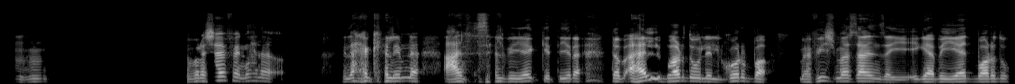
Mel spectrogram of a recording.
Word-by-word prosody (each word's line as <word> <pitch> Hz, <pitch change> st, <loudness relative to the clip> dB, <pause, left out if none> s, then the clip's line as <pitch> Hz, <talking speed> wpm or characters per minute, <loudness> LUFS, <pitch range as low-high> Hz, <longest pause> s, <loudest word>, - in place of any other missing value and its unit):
اهم. 130 Hz, +2 st, -16 dB, 1.4 s
طب 130 Hz, -, -12 dB
أنا 150 Hz, 0 st, -2 dB
شايف 185 Hz, +3 st, +2 dB
إن 155 Hz, -3 st, -2 dB
إحنا 160 Hz, -3 st, -8 dB, 0.7 s
إن -, -, -8 dB
إحنا -, -, +1 dB
اتكلمنا 155 Hz, -1 st, -1 dB, 0.3 s
عن -, -, +6 dB
سلبيات 140 Hz, +2 st, -5 dB
كتيرة، 140 Hz, +1 st, -4 dB, 0.3 s
طَب 140 Hz, 0 st, 0 dB
هل 275 Hz, +1 st, +7 dB
برضو 155 Hz, -, +3 dB
للغُربة، 140 Hz, +3 st, -1 dB, 0.3 s
ما 125 Hz, -1 st, -6 dB
فيش 155 Hz, +4 st, -5 dB
مثلًا 145 Hz, -1 st, +2 dB
زي 115 Hz, -3 st, -4 dB
إيجابيات 130 Hz, +2 st, +1 dB
برضو؟ 135 Hz, +1 st, 0 dB
140 Hz, 130 wpm, -25 LUFS, 130-155 Hz, 1.4 s, هل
